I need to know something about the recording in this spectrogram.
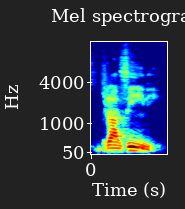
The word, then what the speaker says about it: Brasini: BR ACI and I which is funny because of course that's the way you pronounce it in Italian it's Brezina but it's just funny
